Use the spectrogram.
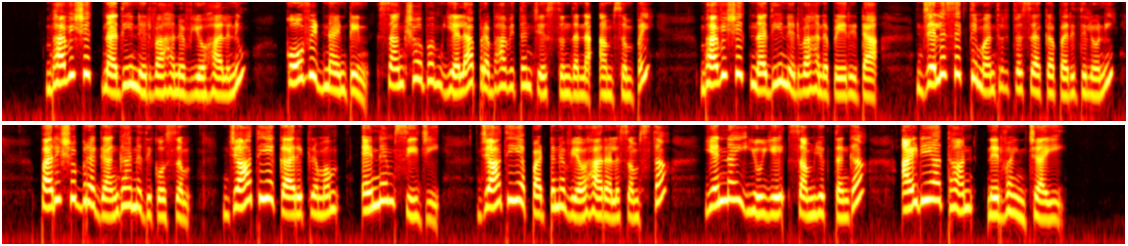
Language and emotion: Telugu, neutral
